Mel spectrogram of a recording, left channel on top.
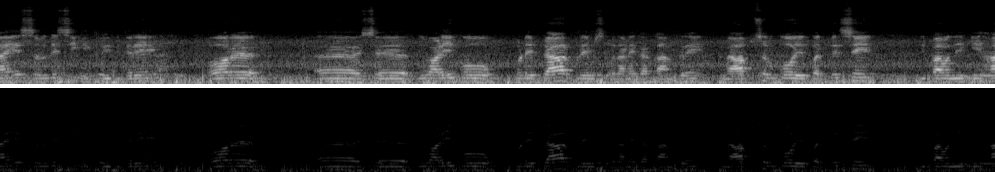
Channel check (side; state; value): right; quieter; 36.7 dB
